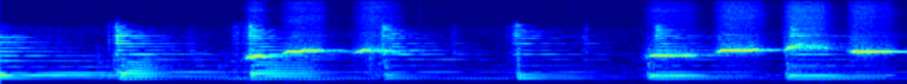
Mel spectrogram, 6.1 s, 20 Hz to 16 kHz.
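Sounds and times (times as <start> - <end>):
plucked or strummed western-style backing: 0.0 - 6.0
clear whistled tune: 1.6 - 2.9, 4.3 - 6.0.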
